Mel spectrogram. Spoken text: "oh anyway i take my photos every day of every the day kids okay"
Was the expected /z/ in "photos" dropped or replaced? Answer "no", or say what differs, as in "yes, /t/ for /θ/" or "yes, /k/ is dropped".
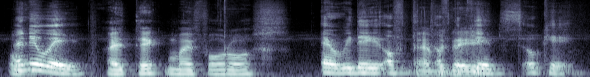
yes, /s/ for /z/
